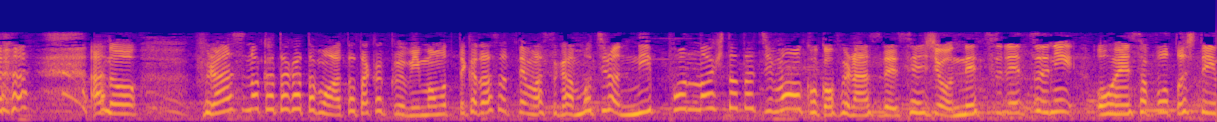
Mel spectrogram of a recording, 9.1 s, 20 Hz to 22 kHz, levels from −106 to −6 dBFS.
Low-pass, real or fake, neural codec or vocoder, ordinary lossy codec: 7.2 kHz; real; none; none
